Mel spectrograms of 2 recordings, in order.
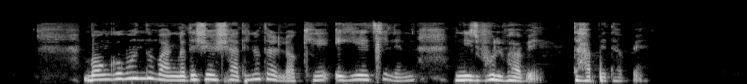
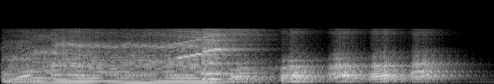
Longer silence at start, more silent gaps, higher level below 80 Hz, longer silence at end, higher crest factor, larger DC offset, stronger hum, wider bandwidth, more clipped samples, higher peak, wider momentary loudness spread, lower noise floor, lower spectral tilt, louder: first, 0.35 s vs 0 s; neither; second, -54 dBFS vs -28 dBFS; first, 1.05 s vs 0.3 s; about the same, 16 dB vs 16 dB; neither; neither; first, 7.8 kHz vs 5.4 kHz; neither; about the same, -2 dBFS vs 0 dBFS; first, 15 LU vs 9 LU; first, -79 dBFS vs -37 dBFS; second, -4.5 dB/octave vs -7 dB/octave; about the same, -15 LUFS vs -17 LUFS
